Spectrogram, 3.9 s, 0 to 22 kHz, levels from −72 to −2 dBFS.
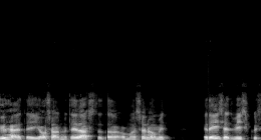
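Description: From 1.59 to 1.61 s the speech drops into a brief gap. This is AAC frame loss with muting. The decoder got no data for that stretch and filled the missing spectrum with zeros. About 21.3 ms of sound is gone, which fits a single lost frame. The overlapping transform windows fade the signal down into the gap and back up afterwards. So the dropout has soft edges rather than a hard cut. It sounds like a tiny, smooth hole in the speech.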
